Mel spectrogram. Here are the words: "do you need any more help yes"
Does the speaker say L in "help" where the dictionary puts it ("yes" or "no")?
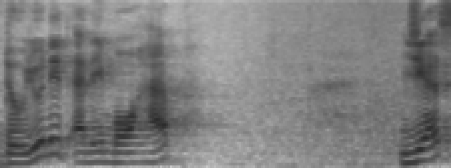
no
